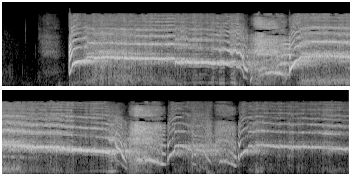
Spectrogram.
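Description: A person screaming at full voice into a podium microphone as a deliberate protest scream. The screaming starts abruptly about a second in and comes as a run of long, high screams, each held for a few seconds and dropping in pitch at its end before a brief break.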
